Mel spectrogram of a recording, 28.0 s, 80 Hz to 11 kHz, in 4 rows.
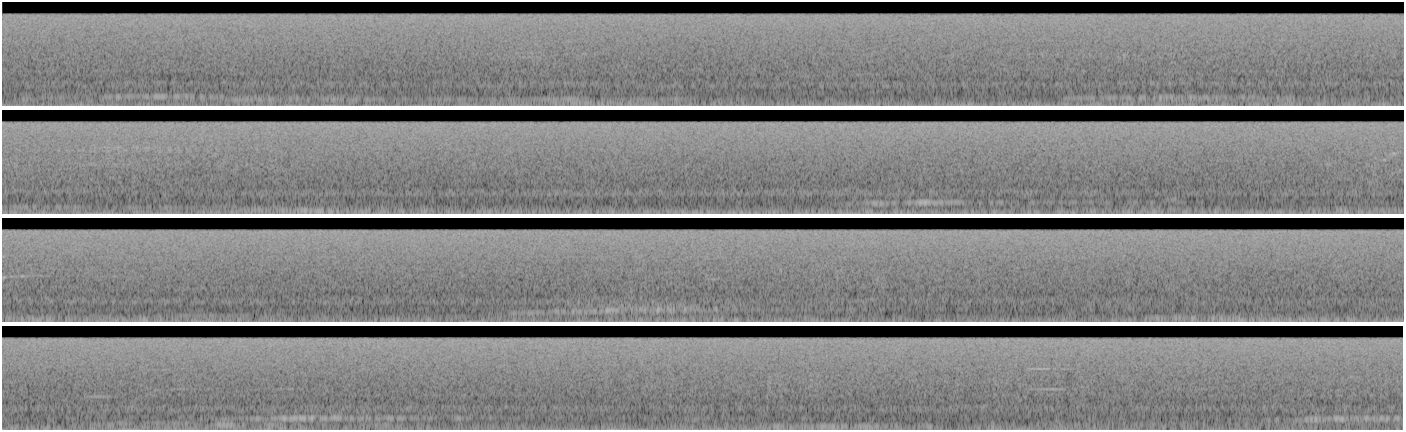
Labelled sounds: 13.9	14.3	humpback whale, 1.5 to 2.0 kHz

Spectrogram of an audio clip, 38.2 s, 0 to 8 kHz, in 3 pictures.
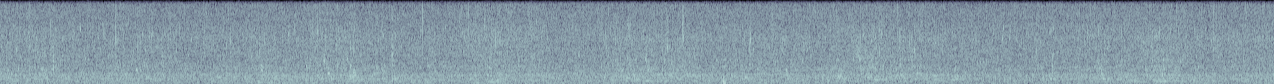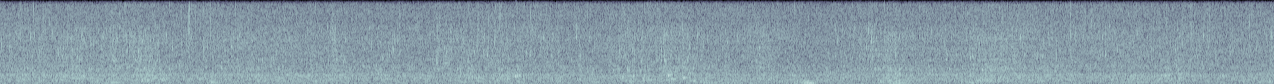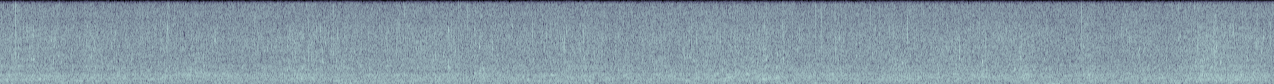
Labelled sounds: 27.3	27.6	water noise, 0.94 to 1.3 kHz

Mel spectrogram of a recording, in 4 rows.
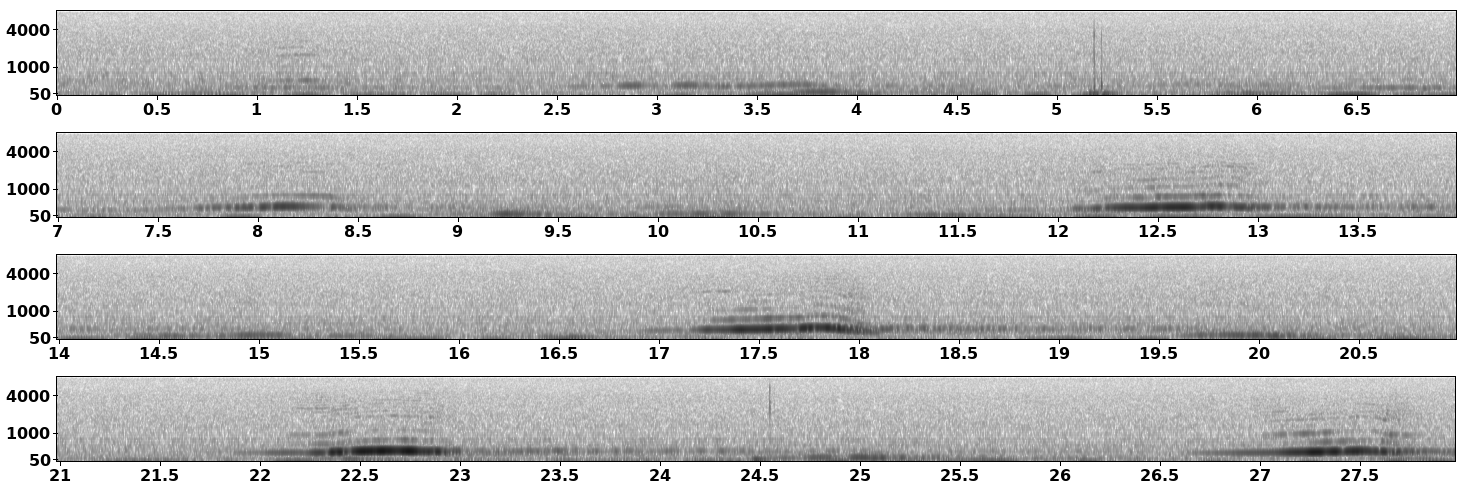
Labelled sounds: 12.4	13.9	humpback whale, 0.80 to 2.5 kHz
17.2	18.0	humpback whale, 0.80 to 1.1 kHz
22.1	22.5	humpback whale, 0.90 to 1.1 kHz
27.0	27.5	humpback whale, 0.83 to 1.8 kHz

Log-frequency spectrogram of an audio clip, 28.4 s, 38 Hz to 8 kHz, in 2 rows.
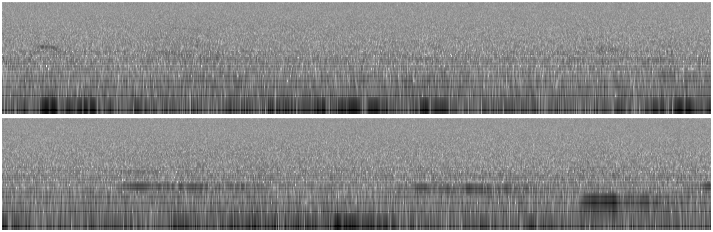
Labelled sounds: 0.7	1.2	humpback whale, 0.80 to 1.0 kHz

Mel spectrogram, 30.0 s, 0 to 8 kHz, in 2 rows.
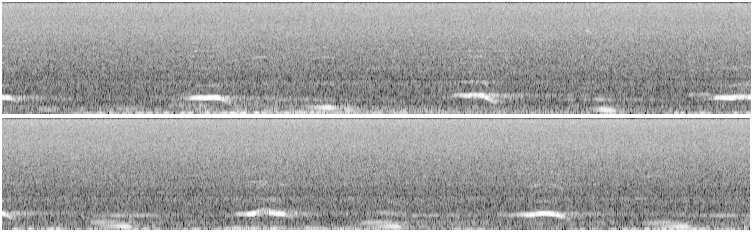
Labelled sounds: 5.0	5.3	humpback whale, 1.7 to 2.0 kHz

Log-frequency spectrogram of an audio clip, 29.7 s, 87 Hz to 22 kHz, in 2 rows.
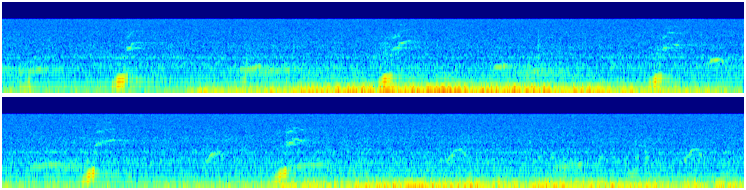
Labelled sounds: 2.5	2.9	humpback whale, 1.2 to 1.9 kHz
7.9	8.2	humpback whale, 1.5 to 2.2 kHz
13.2	13.5	humpback whale, 1.1 to 1.4 kHz
16.7	17.2	humpback whale, 1.1 to 1.8 kHz
20.5	20.9	humpback whale, 1.2 to 1.8 kHz

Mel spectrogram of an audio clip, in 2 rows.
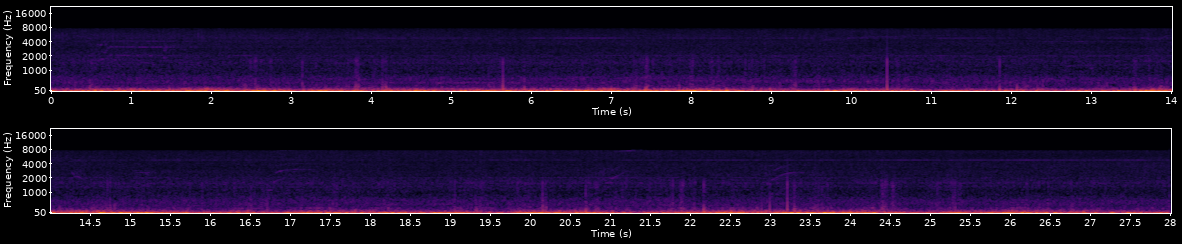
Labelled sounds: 16.7	17.2	killer whale, 1.7 to 4.0 kHz

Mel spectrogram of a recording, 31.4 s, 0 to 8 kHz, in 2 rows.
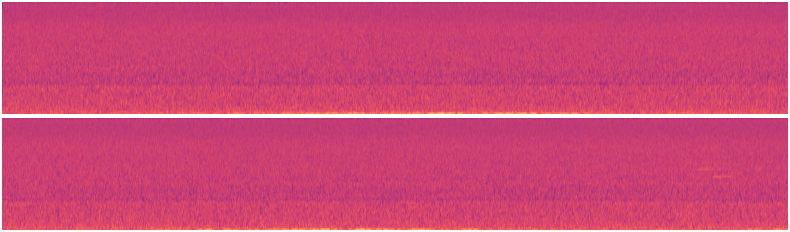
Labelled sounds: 29.9	30.2	killer whale, Bigg's (transient), 1.5 to 1.6 kHz

